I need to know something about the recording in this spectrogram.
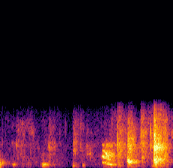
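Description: Red Setter dog sounds, faint and scattered at first and louder from about a second and a half in, with a person's brief "oh".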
